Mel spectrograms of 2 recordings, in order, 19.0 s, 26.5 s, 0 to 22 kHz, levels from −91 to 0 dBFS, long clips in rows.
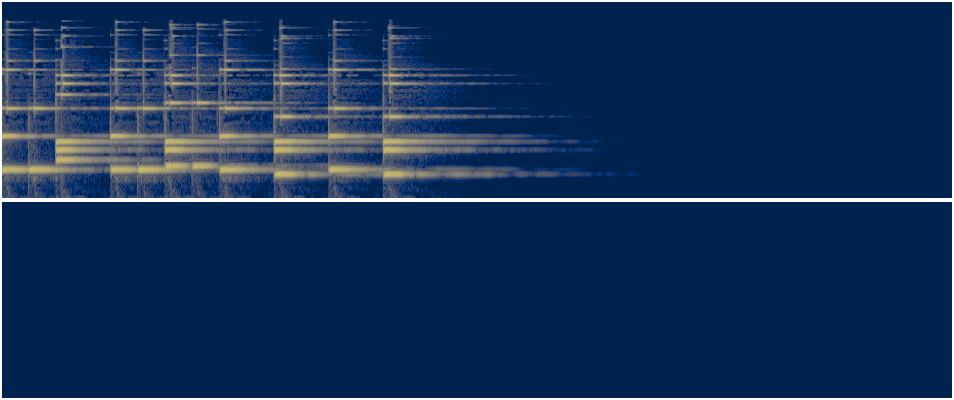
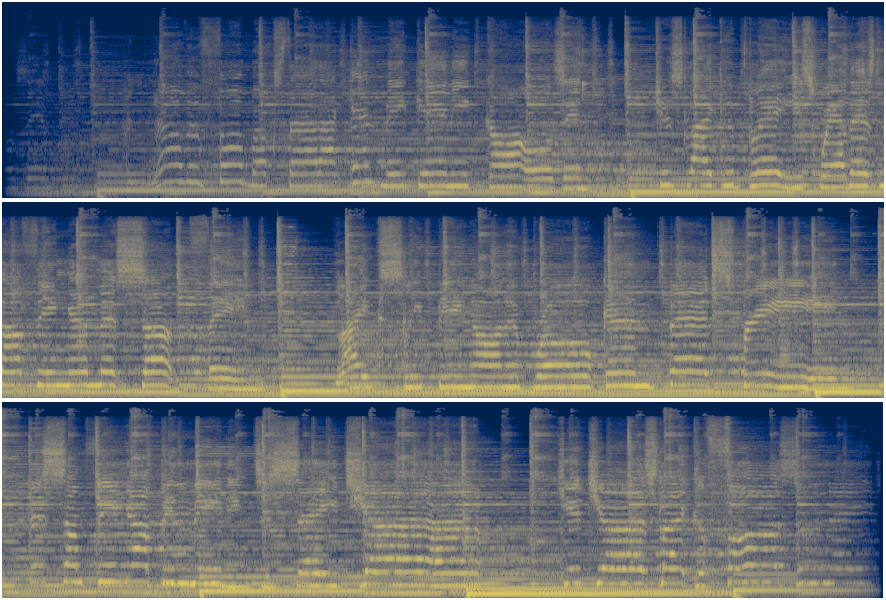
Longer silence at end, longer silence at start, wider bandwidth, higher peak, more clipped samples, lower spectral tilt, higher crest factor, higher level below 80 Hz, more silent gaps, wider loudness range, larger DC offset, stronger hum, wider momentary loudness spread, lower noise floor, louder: first, 14.3 s vs 0.15 s; second, 0 s vs 0.9 s; second, 15.5 kHz vs 19.5 kHz; about the same, -6 dBFS vs -4 dBFS; neither; second, 3 dB/octave vs -5 dB/octave; first, 22 dB vs 16 dB; second, -82 dBFS vs -36 dBFS; neither; about the same, 7 LU vs 9 LU; neither; neither; second, 9 LU vs 12 LU; first, under -90 dBFS vs -51 dBFS; about the same, -20 LUFS vs -19 LUFS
